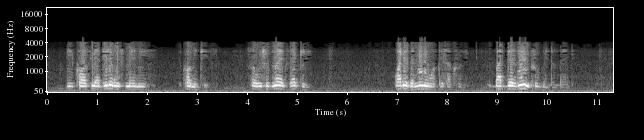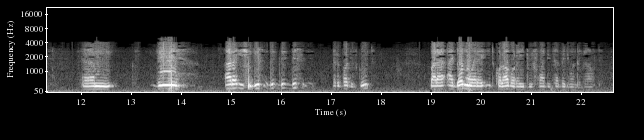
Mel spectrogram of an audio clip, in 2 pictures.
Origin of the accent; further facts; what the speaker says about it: Free State, South Africa; I come from the Free State, in the Eastern Free State.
